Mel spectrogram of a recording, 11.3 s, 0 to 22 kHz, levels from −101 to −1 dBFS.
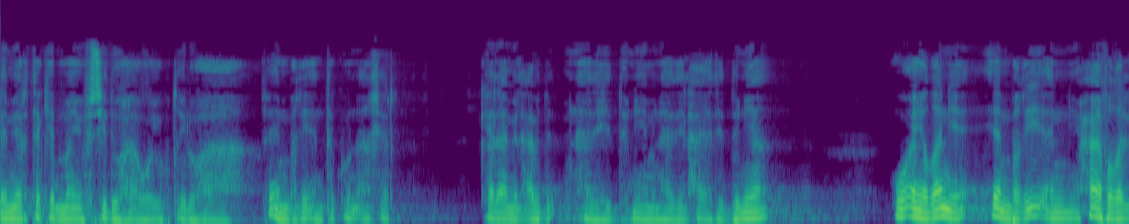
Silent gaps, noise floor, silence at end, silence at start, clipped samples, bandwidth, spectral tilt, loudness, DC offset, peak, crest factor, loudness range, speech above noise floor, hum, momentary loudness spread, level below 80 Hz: none; -72 dBFS; 0 s; 0 s; under 0.1%; 9.8 kHz; -7.5 dB/octave; -34 LUFS; under 0.1%; -14 dBFS; 18 dB; 8 LU; 39 dB; none; 14 LU; -56 dBFS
